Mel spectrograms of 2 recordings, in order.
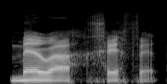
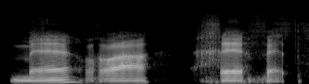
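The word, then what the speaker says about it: מְרַחֶפֶת: And now we have our Pei here, but there's no dot in the middle, meaning what? It's going to be pronounced F, as in Frank, an F sound. Fate. Fate. Faith. Faith. Jefet. Mera Jefet. Mera Jefet.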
